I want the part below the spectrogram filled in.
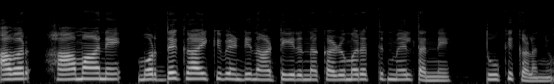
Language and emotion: Malayalam, neutral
